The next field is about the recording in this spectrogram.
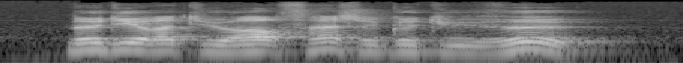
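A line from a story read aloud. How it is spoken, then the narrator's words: Grumbling. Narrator (French): grommela Danglade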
